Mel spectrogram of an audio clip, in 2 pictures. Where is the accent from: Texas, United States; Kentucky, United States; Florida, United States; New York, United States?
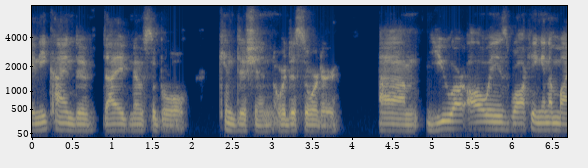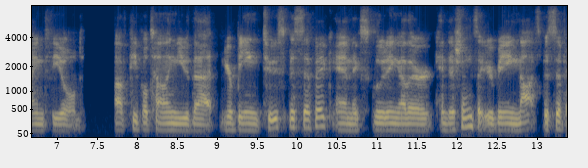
Kentucky, United States; I'm in Kentucky.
